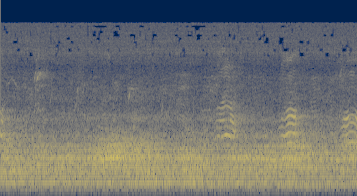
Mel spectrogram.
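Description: Outdoor ambience in which a bird gives two short calls near the end, over a steady background hum.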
